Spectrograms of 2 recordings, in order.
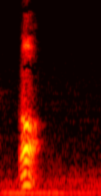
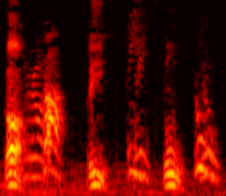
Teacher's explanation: Ro punya sifat takrir, yaitu bergetar. Artinya getarannya dibatasi.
